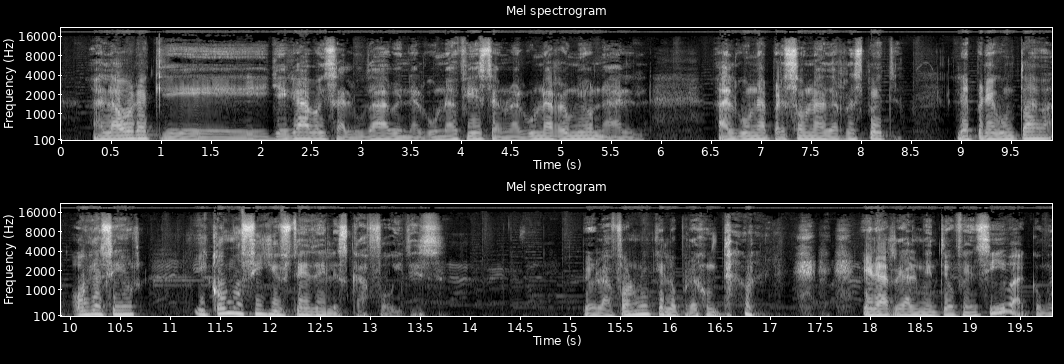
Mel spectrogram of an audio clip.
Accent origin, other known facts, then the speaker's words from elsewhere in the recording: Mexico; nuestra forma de expresarnos como mexicanos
